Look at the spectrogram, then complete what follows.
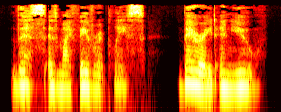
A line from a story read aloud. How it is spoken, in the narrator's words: he murmurs against my skin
